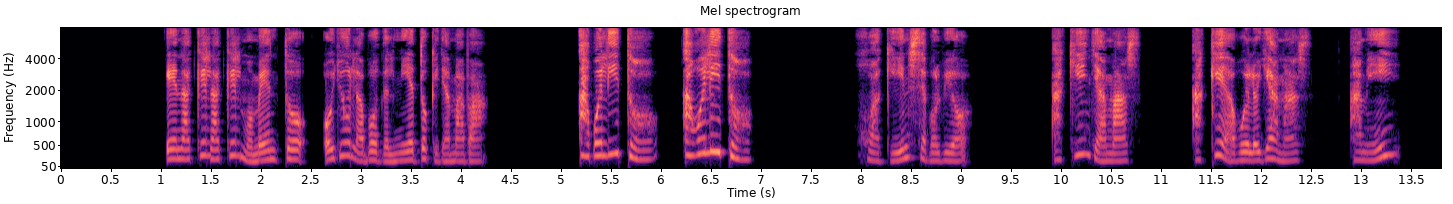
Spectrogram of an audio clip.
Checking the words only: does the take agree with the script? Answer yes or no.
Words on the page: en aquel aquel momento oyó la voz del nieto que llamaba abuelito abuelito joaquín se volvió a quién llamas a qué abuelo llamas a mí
yes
